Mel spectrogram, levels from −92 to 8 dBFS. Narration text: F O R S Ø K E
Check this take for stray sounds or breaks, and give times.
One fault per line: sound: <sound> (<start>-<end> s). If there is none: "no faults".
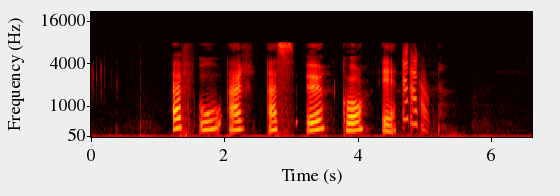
sound: chirp (4.7-5.1 s)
